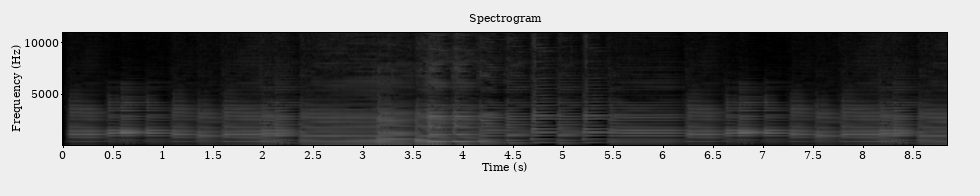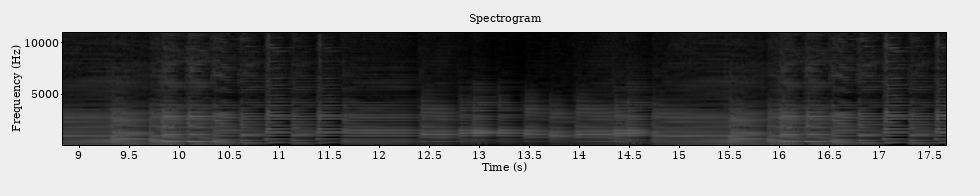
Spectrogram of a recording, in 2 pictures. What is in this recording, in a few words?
alto saxophone oboe melody morph low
